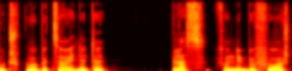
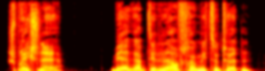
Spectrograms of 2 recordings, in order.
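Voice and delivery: put-on young D'Artagnan demanding; 11 semitones higher than usual. A narrator's reading. D'Artagnan questions bandit.

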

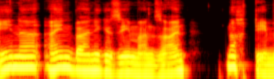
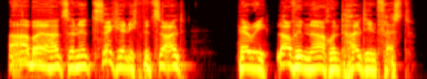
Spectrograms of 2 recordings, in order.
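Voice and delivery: slightly raised, higher landlord voice; Silver, indignant landlord; 5 semitones higher than usual. Acted. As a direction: order a man to give chase.

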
